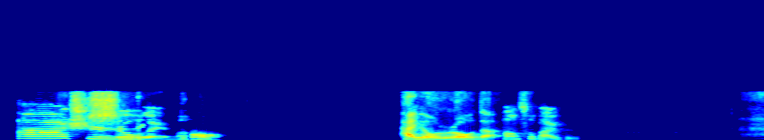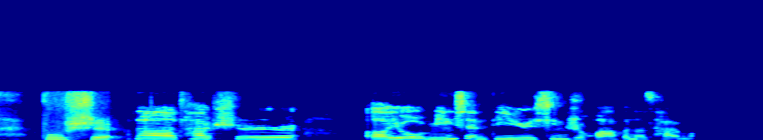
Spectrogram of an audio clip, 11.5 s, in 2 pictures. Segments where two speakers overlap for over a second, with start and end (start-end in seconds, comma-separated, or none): none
